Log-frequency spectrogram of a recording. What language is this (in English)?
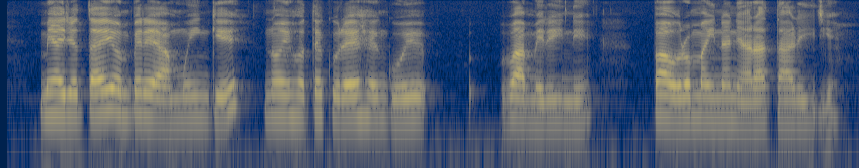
Kikuyu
